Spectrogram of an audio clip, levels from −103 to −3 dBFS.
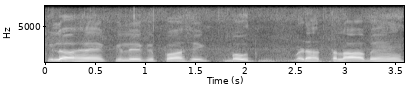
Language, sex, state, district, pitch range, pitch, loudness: Hindi, male, Rajasthan, Jaisalmer, 145-155 Hz, 150 Hz, -14 LUFS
